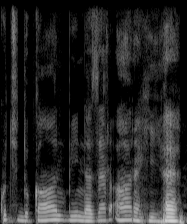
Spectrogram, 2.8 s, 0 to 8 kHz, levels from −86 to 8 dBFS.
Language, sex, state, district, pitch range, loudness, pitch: Hindi, male, Jharkhand, Ranchi, 130-155 Hz, -22 LUFS, 145 Hz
